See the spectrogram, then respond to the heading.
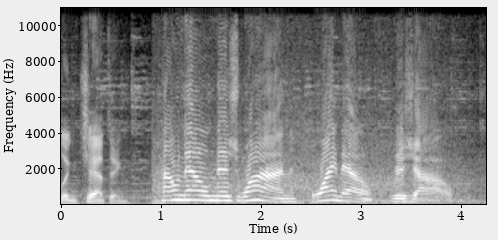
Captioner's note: non-english speech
